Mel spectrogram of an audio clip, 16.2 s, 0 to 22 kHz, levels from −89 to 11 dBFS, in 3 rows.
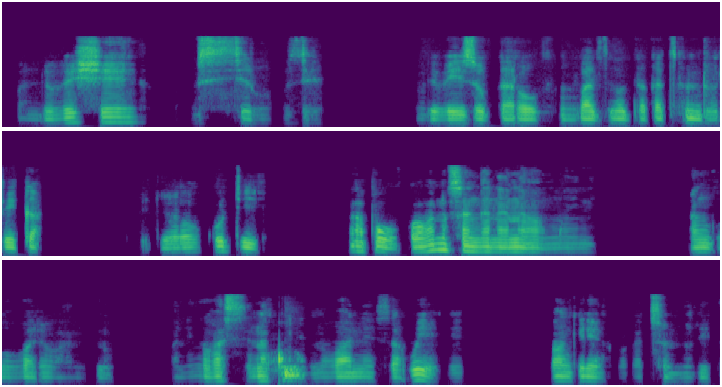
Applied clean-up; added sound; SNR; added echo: none; none; none; none.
